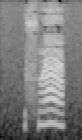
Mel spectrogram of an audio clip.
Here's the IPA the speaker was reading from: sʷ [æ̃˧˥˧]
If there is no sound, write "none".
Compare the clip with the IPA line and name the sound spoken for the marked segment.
æ̃˧˥˧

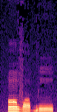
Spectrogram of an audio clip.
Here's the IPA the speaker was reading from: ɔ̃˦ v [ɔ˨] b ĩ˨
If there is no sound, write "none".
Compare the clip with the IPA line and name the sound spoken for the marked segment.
ɔ˨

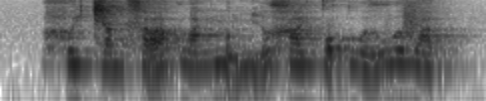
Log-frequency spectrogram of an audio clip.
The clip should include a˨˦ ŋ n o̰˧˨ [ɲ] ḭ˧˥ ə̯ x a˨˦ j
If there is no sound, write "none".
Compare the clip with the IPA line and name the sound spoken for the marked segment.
ɲ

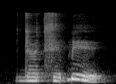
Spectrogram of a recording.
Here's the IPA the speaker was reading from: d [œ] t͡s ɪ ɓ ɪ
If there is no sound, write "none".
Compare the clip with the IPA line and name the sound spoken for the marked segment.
œ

